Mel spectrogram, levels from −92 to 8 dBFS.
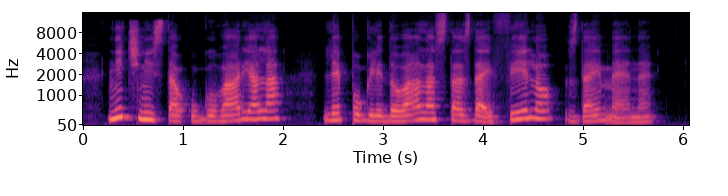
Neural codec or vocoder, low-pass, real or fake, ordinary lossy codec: none; 14.4 kHz; real; Opus, 24 kbps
